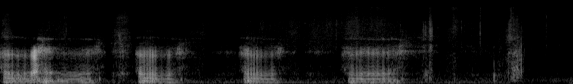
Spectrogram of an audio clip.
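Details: Badger, a 9-week-old Great Pyrenees puppy, plays with a toy dog indoors, giving rough, harmonic growls in short bursts about once a second, with brief quiet gaps and a few soft knocks between them.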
